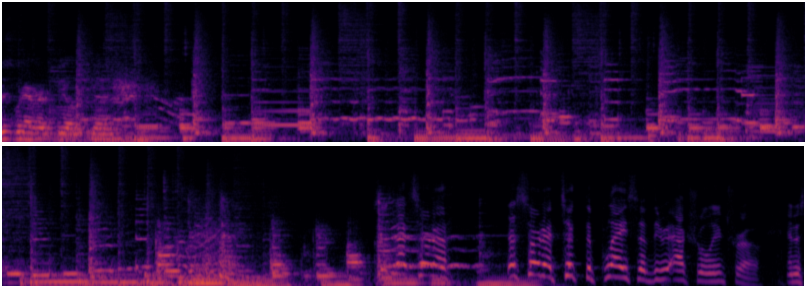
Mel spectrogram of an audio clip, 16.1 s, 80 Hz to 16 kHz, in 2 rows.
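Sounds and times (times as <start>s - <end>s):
bass notes: 0.0s - 2.8s, 3.7s - 7.6s, 8.2s - 13.5s
drum kit: 0.0s - 11.0s
electric guitar chords: 0.0s - 13.3s.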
